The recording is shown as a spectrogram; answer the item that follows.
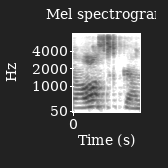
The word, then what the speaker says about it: Ozcar: É só me procurar, é só escrever Oscar com Z, porque é Oscar, né?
